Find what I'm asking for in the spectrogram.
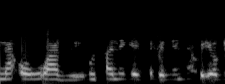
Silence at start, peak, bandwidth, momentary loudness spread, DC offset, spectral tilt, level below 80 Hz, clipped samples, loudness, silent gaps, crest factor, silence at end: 0 s; -14 dBFS; 4.3 kHz; 6 LU; under 0.1%; -7 dB/octave; -78 dBFS; under 0.1%; -29 LUFS; none; 14 dB; 0.1 s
